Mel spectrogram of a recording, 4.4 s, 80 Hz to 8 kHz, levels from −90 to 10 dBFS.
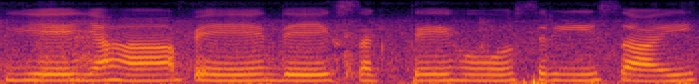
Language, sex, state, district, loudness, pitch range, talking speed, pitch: Hindi, male, Haryana, Charkhi Dadri, -15 LUFS, 205-215 Hz, 110 wpm, 215 Hz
